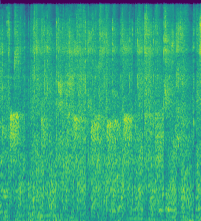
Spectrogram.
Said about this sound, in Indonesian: Nah, boleh ada tepuk tangan.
